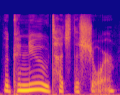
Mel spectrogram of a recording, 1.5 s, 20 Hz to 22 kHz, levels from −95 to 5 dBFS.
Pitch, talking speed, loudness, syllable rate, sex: 220 Hz, 200 wpm, -13 LUFS, 5.8 syllables/s, female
